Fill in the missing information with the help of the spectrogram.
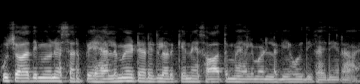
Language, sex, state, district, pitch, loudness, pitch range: Hindi, male, Uttar Pradesh, Shamli, 130 Hz, -17 LUFS, 120-145 Hz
